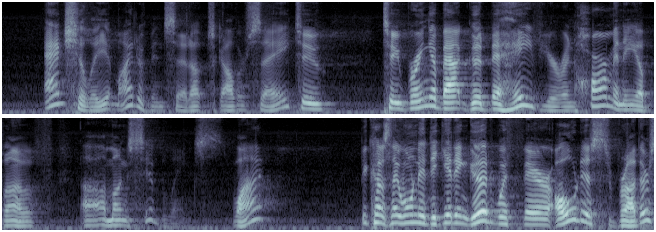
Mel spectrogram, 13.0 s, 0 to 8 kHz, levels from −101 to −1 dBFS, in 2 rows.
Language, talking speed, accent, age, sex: English, 150 wpm, American, 50-69, male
